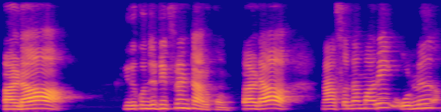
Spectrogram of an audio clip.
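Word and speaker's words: पढ़ा: படா. நான் சொன்ன மாதிரி ஒண்ணு ஆ சவுண்ட்ல எண்ட் ஆகணும், இல்லைன்னு யா சவுண்ட்ல எண்ட் ஆகணும். சோ படா.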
